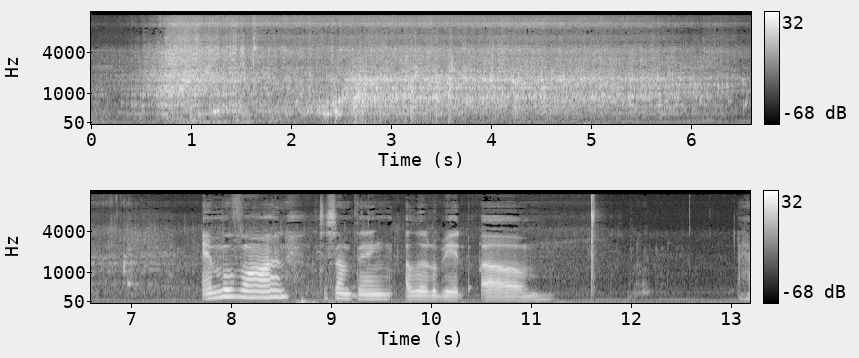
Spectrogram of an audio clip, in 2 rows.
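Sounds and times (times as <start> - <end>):
toilet flushing: 0.0 - 10.4
speech: 7.7 - 11.3.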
